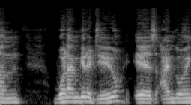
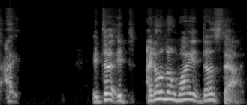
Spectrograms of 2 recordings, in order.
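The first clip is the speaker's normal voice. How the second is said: ordinary delivery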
